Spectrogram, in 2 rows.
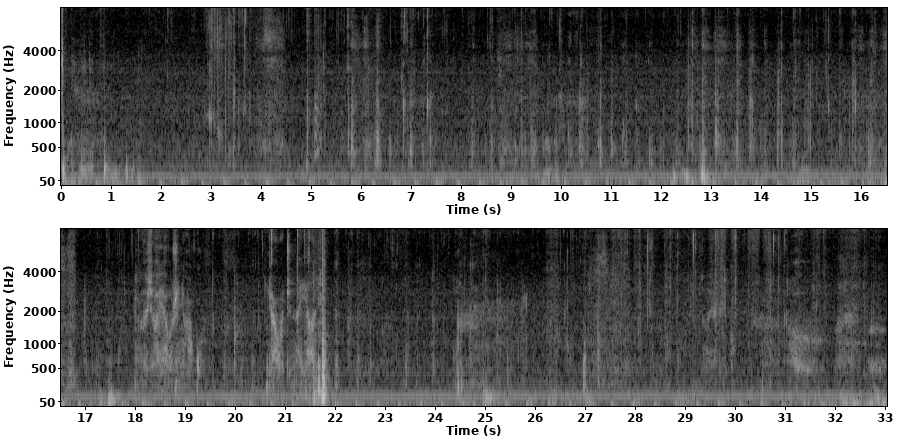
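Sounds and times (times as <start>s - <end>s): crunching fried chicken: 2.1s - 16.4s.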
